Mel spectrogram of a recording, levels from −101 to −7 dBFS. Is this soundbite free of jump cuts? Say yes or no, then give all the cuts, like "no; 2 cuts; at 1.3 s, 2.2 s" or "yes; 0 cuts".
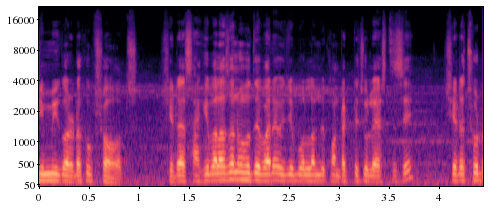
yes; 0 cuts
